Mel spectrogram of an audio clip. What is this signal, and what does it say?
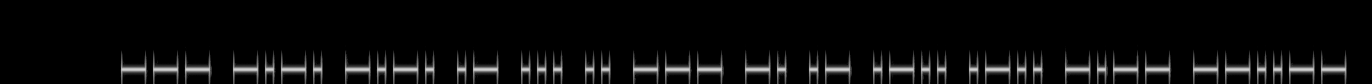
Morse code, heard as a keyed tone, about 15 wpm, 700 Hz. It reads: OCCASIONALLY,
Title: Sentences from Top 1400 Words 15wpm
